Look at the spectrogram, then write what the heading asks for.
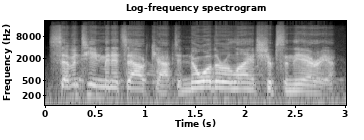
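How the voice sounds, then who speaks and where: A wry starship pilot. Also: male voice, fairly high pitch, quick pace, pushed and bright. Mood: alert. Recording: heavy noise over voice.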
